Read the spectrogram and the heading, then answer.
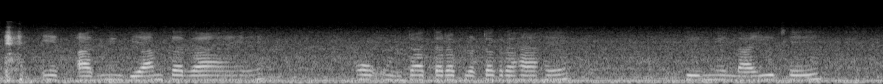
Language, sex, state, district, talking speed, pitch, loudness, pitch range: Hindi, female, Odisha, Sambalpur, 100 wpm, 210 Hz, -18 LUFS, 175-215 Hz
